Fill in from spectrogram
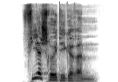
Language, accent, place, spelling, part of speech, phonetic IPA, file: German, Germany, Berlin, vierschrötigerem, adjective, [ˈfiːɐ̯ˌʃʁøːtɪɡəʁəm], De-vierschrötigerem.ogg
- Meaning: strong dative masculine/neuter singular comparative degree of vierschrötig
